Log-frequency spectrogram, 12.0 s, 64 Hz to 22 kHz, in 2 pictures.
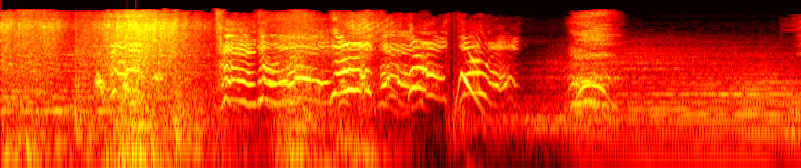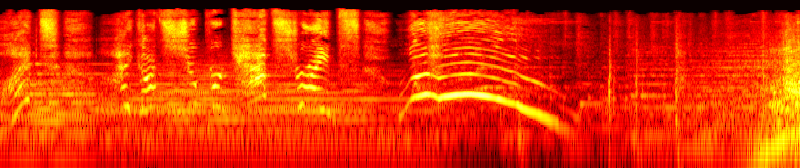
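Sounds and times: background music: 0.0 - 2.8, 3.9 - 12.0
cartoon crashing shattering impact: 0.0 - 2.9.

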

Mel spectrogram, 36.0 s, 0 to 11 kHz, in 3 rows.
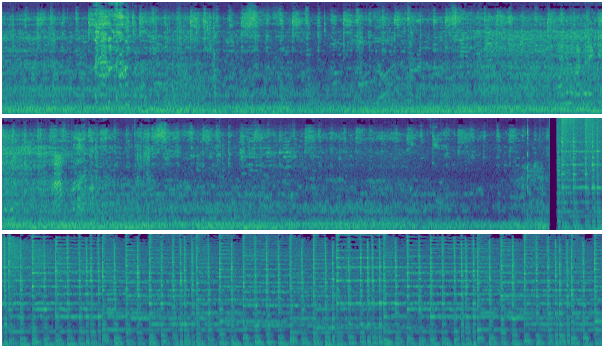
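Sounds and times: car engine and road noise: 0.0 - 36.0.

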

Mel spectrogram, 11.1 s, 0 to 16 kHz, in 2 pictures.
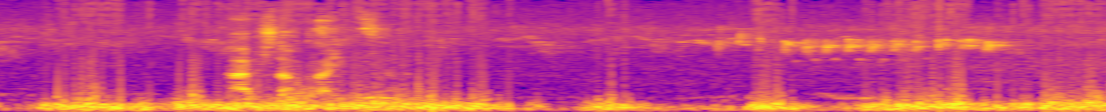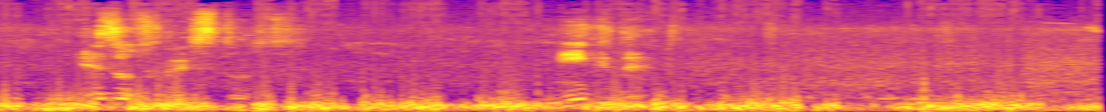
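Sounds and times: steady low rumble: 0.0 - 11.0
songbird chirping high notes: 2.2 - 5.3.

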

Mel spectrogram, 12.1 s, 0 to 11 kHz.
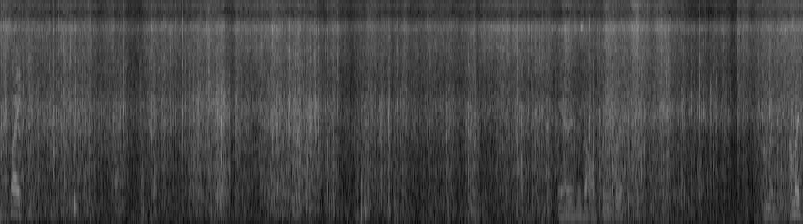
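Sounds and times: paper shuffling: 0.0 - 12.0
plastic bags rustling: 0.0 - 12.0.

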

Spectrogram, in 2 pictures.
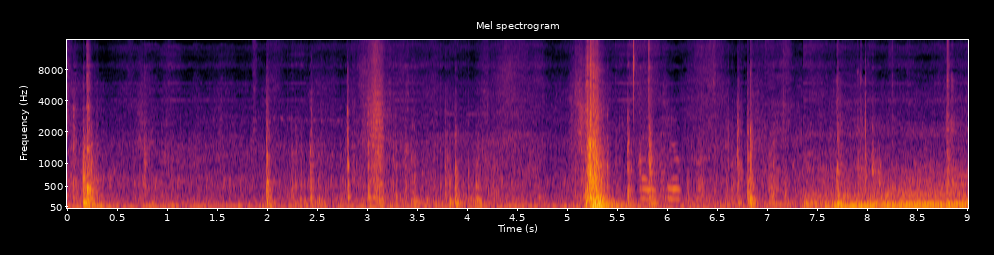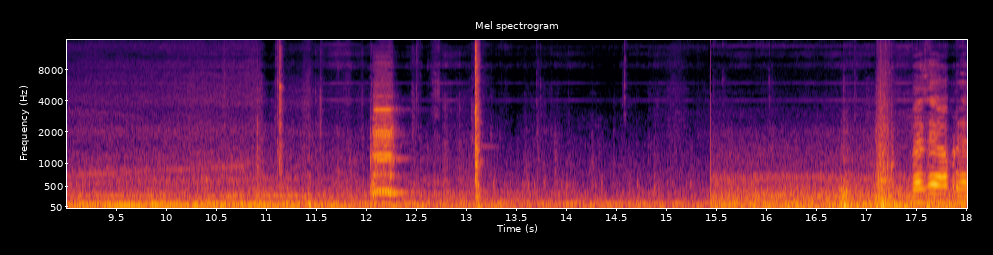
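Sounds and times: car engine and road rumble: 0.0 - 18.0
car horn toot: 12.0 - 12.7.

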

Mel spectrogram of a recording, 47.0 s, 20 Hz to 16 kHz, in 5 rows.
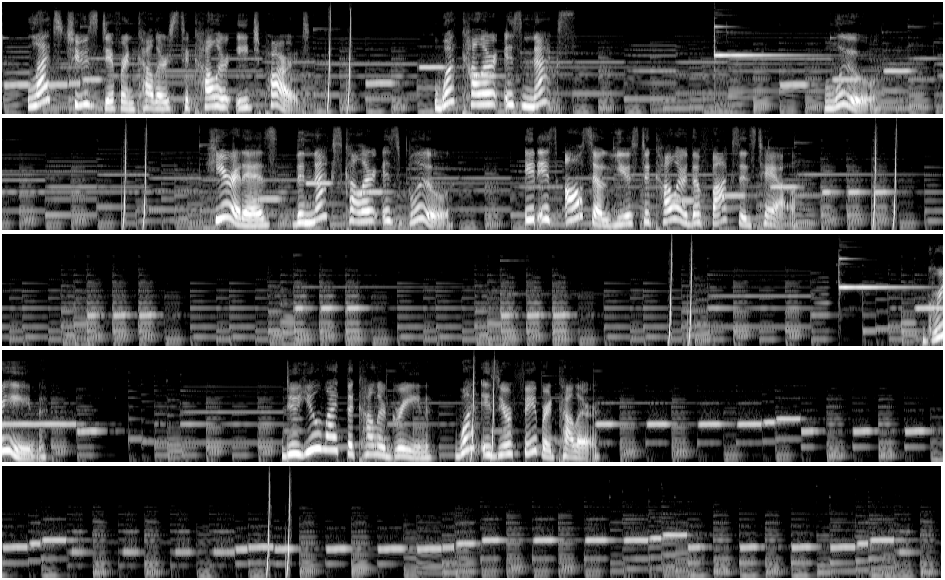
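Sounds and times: soft background music: 0.0 - 47.0
bright chime: 7.1 - 9.3, 27.2 - 28.9.

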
